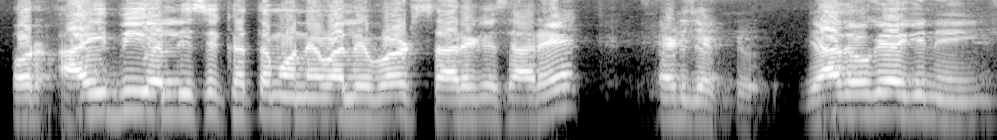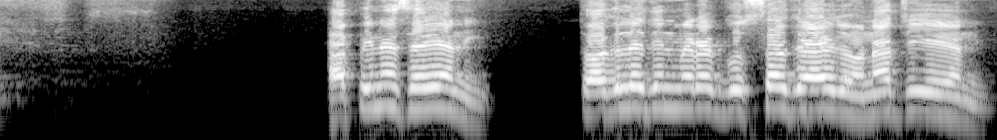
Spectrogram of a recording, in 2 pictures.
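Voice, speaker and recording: A man's voice: high-pitched, normal speed, clear, resonant tone. A man teaching a vocabulary lesson in a classroom, spelling words out letter by letter, quizzing and teasing his students. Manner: teasing, scolding banter with students. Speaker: English teacher.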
